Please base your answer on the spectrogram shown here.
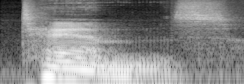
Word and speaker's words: Thames: at that and then rarely th sounds like a t thames or thomas here this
